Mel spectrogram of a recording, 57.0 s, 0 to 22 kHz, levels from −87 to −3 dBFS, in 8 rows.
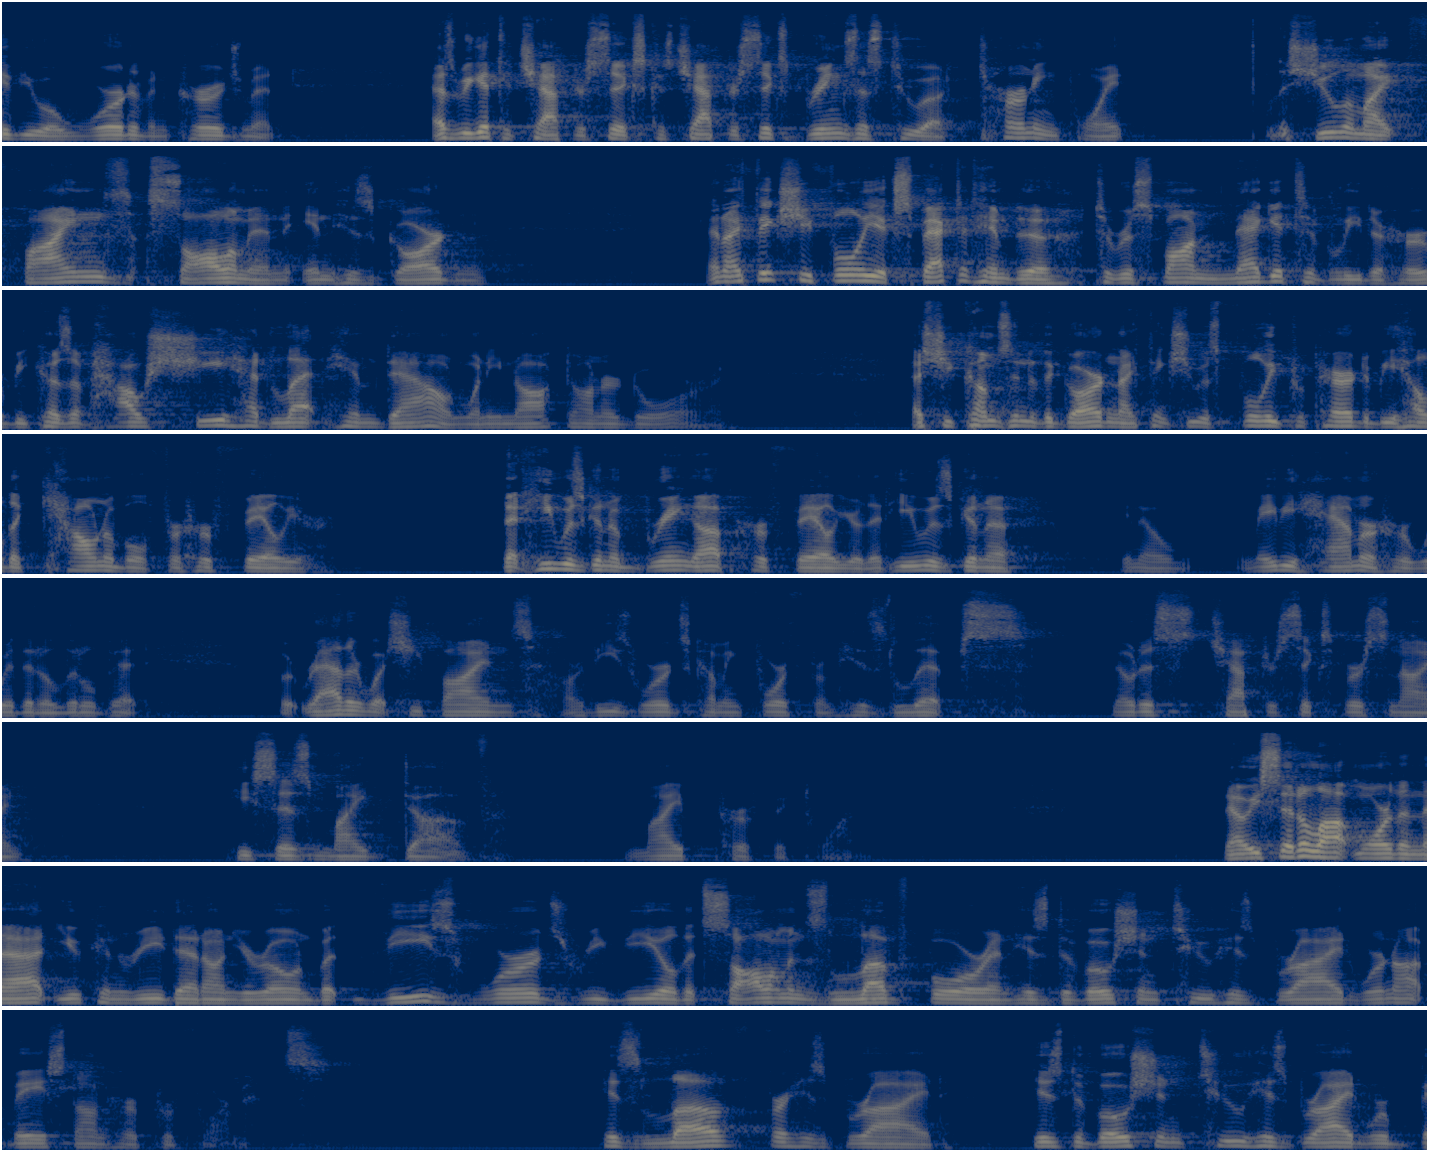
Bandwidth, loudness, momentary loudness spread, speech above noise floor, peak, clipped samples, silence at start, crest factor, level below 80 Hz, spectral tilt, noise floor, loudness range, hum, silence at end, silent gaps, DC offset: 16 kHz; -45 LUFS; 15 LU; 37 dB; -20 dBFS; under 0.1%; 0 s; 26 dB; -80 dBFS; -4 dB/octave; -83 dBFS; 11 LU; 60 Hz at -80 dBFS; 0 s; none; under 0.1%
